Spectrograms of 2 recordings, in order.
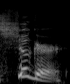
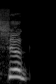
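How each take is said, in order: First: The word ends with a clear R sound. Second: The word ends without an R sound. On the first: This is the plain word used as a nickname. "but Sugar" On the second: This is a casual term of endearment. "not like S U G A, S U G A H"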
